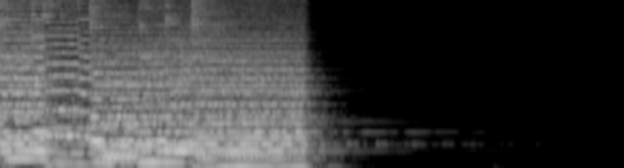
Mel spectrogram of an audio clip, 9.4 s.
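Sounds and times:
trumpet tune: 0:00.0 - 0:05.3.

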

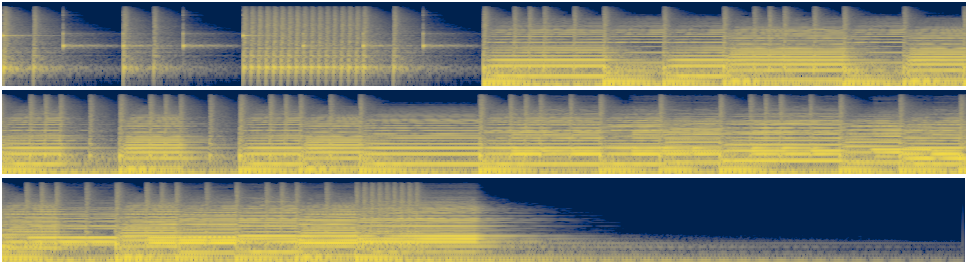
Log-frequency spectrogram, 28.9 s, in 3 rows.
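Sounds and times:
march music: 0:04.8 - 0:24.8.

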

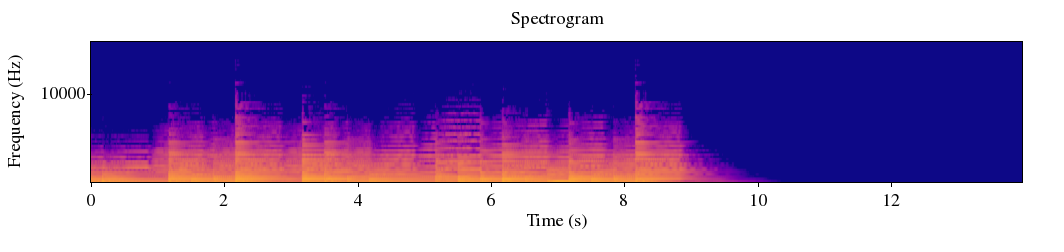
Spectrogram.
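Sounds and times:
bugle horn at a fort: 0:00.6 - 0:09.3.

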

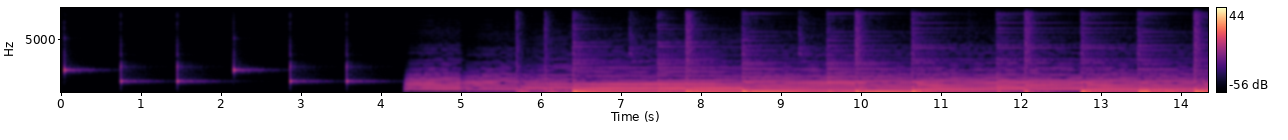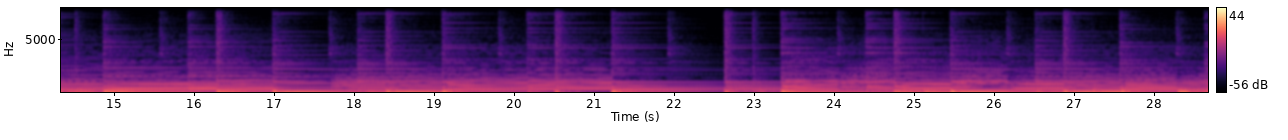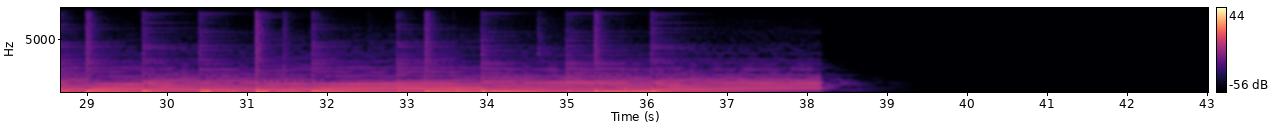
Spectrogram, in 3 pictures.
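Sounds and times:
ballade music: 0:04.3 - 0:38.4.

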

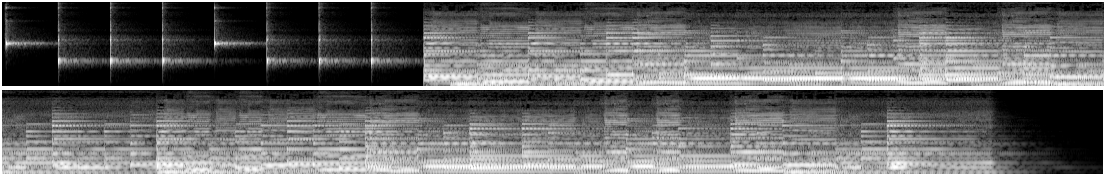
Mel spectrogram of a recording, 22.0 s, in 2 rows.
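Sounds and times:
fast Welsh melody: 0:04.2 - 0:21.3.

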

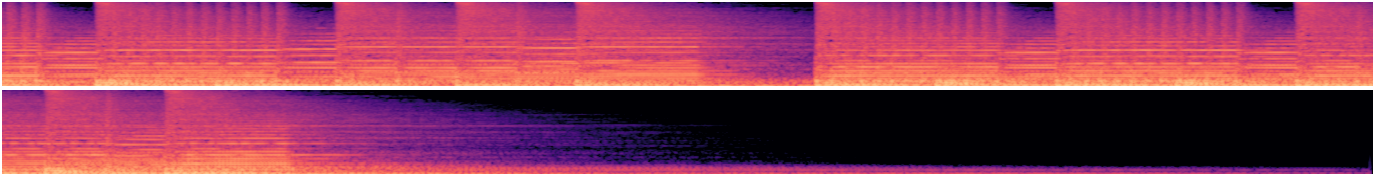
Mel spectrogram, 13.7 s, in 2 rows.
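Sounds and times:
march music at 100: 0:00.0 - 0:09.2.

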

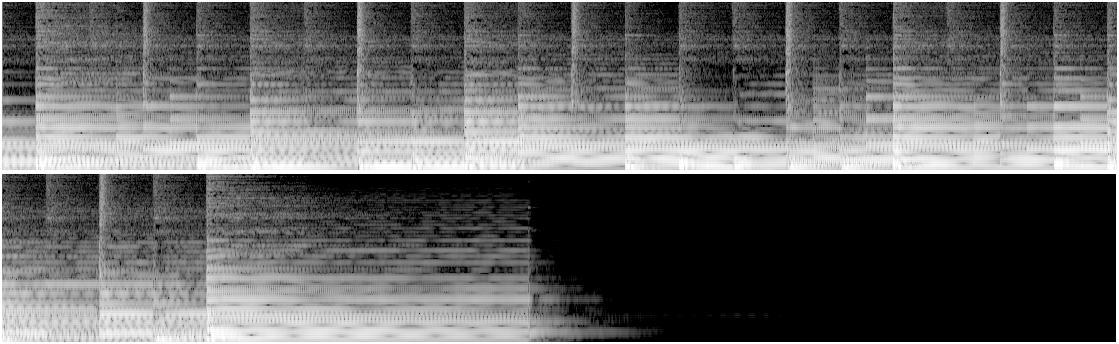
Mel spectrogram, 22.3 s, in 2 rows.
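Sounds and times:
slow pop ballad: 0:00.0 - 0:16.4.

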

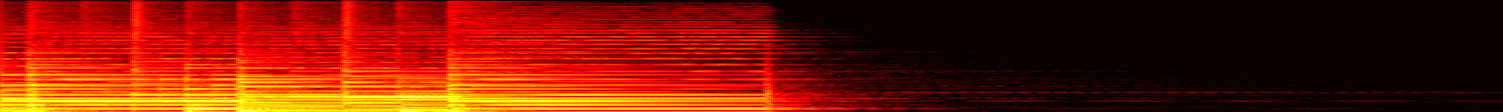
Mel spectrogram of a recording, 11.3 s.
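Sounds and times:
fast pop ballad: 0:00.0 - 0:05.5.

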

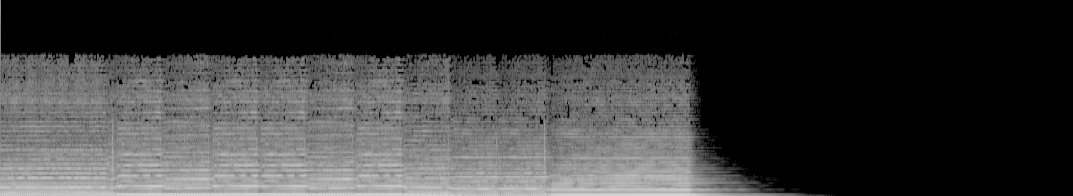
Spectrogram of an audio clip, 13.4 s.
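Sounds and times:
slow Irish melody: 0:00.0 - 0:09.7.

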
